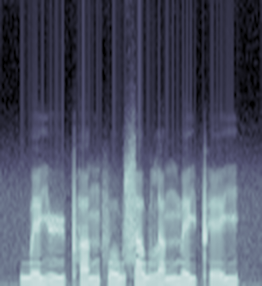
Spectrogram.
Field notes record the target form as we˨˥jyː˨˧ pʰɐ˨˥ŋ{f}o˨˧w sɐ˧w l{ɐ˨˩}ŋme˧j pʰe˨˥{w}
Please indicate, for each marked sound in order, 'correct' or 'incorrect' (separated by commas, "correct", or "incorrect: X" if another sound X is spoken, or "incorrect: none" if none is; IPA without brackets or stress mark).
correct, incorrect: ɐ˨˥, incorrect: j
